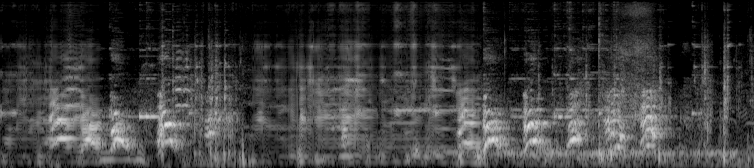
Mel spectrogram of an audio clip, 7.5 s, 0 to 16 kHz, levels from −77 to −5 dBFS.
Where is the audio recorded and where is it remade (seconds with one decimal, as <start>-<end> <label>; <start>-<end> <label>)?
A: 0.0-1.0 remade; 1.0-2.5 recorded; 2.5-4.8 remade; 4.8-7.5 recorded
